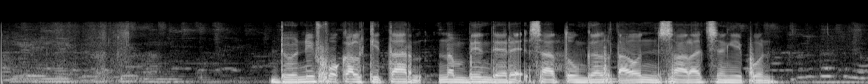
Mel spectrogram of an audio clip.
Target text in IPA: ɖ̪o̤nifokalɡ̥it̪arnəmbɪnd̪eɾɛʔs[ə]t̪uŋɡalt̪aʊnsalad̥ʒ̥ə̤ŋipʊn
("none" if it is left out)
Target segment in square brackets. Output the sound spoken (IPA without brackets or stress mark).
a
